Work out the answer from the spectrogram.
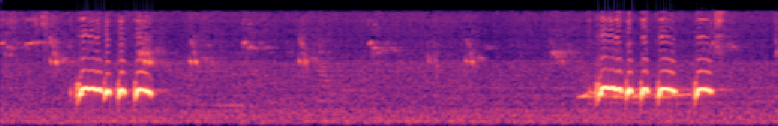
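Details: Local perkutut, or zebra dove, singing with vigour: two cooing phrases of three to five rolled notes about three seconds apart over quiet background noise.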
